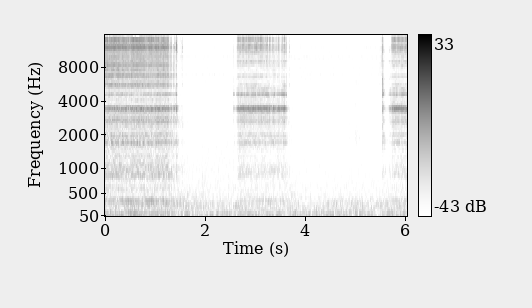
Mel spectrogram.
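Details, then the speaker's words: Trane heat pump outdoor unit just after compressor shutoff: bursts of rapid high-pitched chattering ticks lasting 20-30 seconds. Owner traces it to the check valve in the TXV bypass liquid line and suspects refrigerant backflow makes the ball chatter; thought harmless. "okay just shut the unit off and you can hear that noise so that's the check valve apparently refrigerant is kind of coming back causing this check valve to vibrate"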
